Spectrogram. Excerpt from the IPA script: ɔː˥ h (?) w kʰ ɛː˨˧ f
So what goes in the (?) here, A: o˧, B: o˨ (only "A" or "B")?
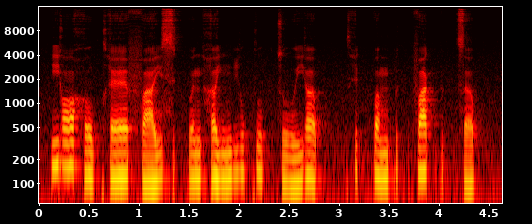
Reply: B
